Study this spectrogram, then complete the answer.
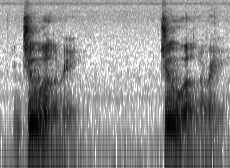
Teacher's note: the word other people might say jewelry which is wrong because there is no vowel between the L and the r sound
